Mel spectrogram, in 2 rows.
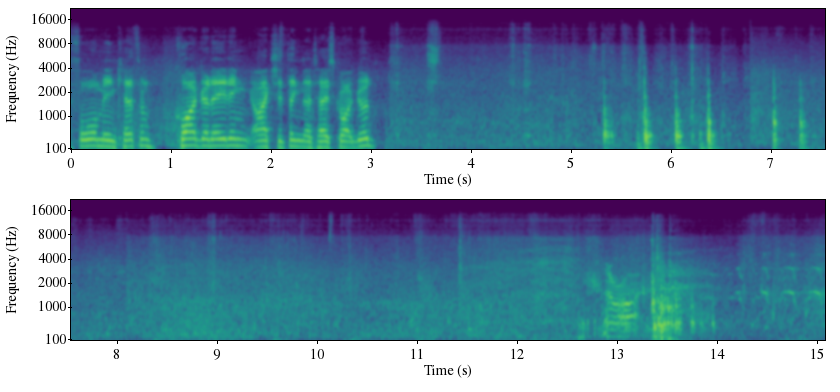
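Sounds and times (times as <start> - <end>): waves washing on pebble shore: 6.8 - 14.8.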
